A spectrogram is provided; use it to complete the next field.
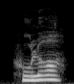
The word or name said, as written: huldre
